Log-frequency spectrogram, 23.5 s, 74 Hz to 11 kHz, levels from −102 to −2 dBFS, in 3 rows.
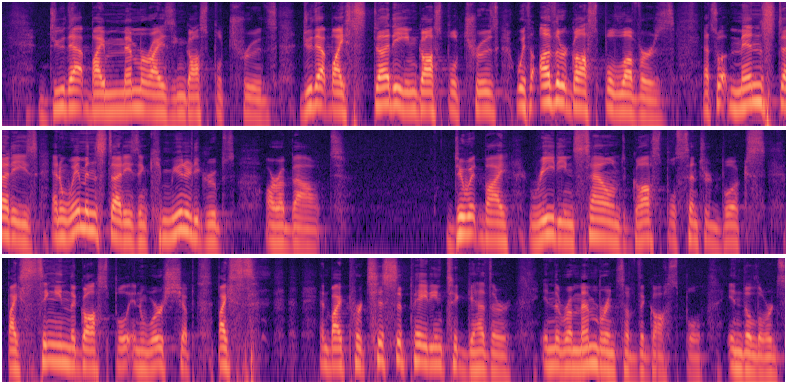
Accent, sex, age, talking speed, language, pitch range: American, male, 40-59, 140 wpm, English, 115-155 Hz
